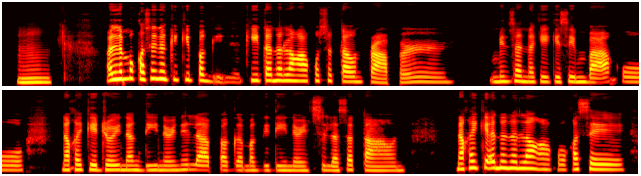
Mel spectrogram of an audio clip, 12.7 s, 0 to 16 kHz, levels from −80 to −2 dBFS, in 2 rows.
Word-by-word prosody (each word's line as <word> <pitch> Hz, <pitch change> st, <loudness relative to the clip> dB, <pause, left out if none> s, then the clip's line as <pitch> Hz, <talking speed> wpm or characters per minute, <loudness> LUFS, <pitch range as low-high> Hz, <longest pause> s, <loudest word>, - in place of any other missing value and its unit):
Hmm, 180 Hz, +1 st, -1 dB, 0.5 s
alam 315 Hz, +3 st, +8 dB
mo 345 Hz, -, +3 dB
kasi 335 Hz, +1 st, +4 dB
nakikipagkita 260 Hz, -, 0 dB
na 260 Hz, 0 st, +2 dB
lang 250 Hz, -1 st, +5 dB
ako 240 Hz, +1 st, +2 dB
sa 250 Hz, +1 st, -7 dB
town 210 Hz, -2 st, +1 dB
proper. 195 Hz, +3 st, -1 dB, 0.5 s
Minsan 215 Hz, +2 st, -1 dB
nakikisimba 205 Hz, -2 st, -1 dB
ako, 195 Hz, -5 st, -7 dB, 0.4 s
nakiki-join 205 Hz, -1 st, +1 dB
ng 195 Hz, -1 st, -2 dB
dinner 190 Hz, 0 st, -3 dB
nila 200 Hz, -1 st, -1 dB
'pag, 190 Hz, -1 st, -4 dB
ah, -, -, -14 dB
magdi-dinner 185 Hz, -1 st, -5 dB
sila 185 Hz, -2 st, -5 dB
sa 205 Hz, +4 st, -4 dB
town. 175 Hz, 0 st, -3 dB, 0.5 s
Nakiki-ano 280 Hz, +2 st, +4 dB
na 275 Hz, 0 st, +3 dB
lang 260 Hz, -2 st, +4 dB
ako 215 Hz, -1 st, -4 dB
kasi, 220 Hz, -2 st, 0 dB
205 Hz, 135 wpm, -23 LUFS, 190-240 Hz, 0.5 s, alam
